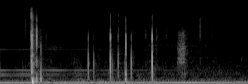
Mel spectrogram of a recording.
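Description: Sharp clicks and knocks from a BMW X5's electronic gear selector lever being worked, the loudest about a third of a second in, over the steady low hum of the idling diesel engine. A held chime tone dies away within the first second.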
